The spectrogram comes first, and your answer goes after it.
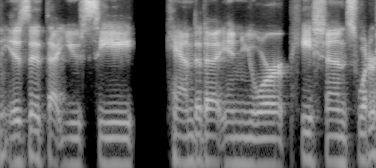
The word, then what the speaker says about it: Candida: yeast and Canada and I'm gonna say Canada because my understanding from many of my mentors is that is how it's said but I know many people say candida so tomato whatever whatever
